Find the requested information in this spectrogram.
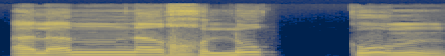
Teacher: Untuk wajah yang kedua, kita baca dengan idgham naqis, iaitu dengan mengekalkan sifat isti'la pada qaf. Sifat tebal pada qaf tu kekalkan.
